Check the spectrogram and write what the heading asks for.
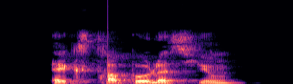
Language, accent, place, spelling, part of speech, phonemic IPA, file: French, France, Lyon, extrapolation, noun, /ɛk.stʁa.pɔ.la.sjɔ̃/, LL-Q150 (fra)-extrapolation.wav
- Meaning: extrapolation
